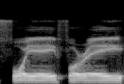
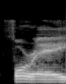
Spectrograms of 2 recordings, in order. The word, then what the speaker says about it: foray: have launched their first foyer for a into i said it wrong there foray into uh advertising with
